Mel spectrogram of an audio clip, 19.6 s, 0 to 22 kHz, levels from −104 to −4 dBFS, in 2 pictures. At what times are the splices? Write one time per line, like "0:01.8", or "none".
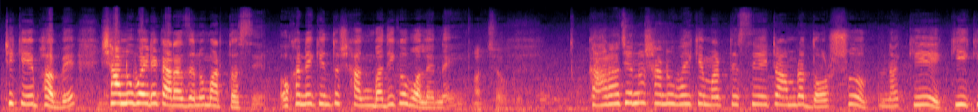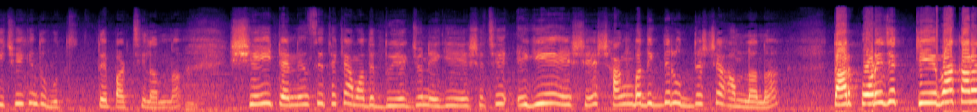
none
